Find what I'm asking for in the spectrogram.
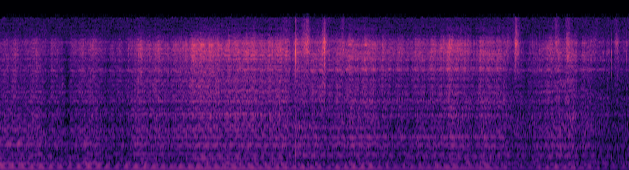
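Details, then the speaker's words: Baxi combi boiler heard indoors after the thermostat calls for heat. A loud, steady low drone with a rough, rattling throb: the burner is vibrating and running noisily. A new burner is planned. "so on Monday were coming next week we're gonna get a brand new burner and then I'll make a video and see what it sounds like"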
